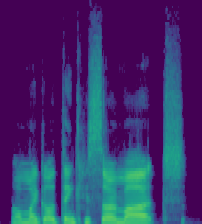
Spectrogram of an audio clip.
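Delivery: near tears, on the verge of crying. Thanking someone who just donated, near tears. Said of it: "I'm actually gonna cry".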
